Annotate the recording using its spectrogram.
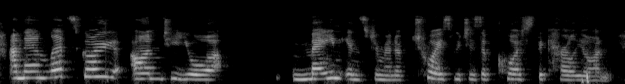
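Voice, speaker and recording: A woman with an Australian accent talks at a moderate pace. Her pitch is high, with ordinary variation. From Australia, Brisbane. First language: Dutch. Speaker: singer. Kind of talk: casual chat. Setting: video call.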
